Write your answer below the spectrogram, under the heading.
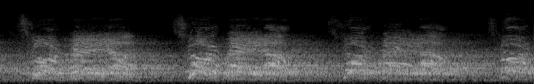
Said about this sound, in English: From the crowd a chant arose, a babble of confusing voices, but one word finally became identifiable.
